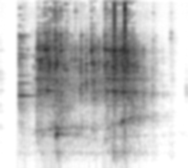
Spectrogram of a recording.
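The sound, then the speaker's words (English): Ice cubes clink and rattle into a mixing glass holding a cocktail with cherry liqueur and absinthe, in a quick cluster of bright, hard knocks, with a louder burst of clatter near the end before it stops. No voices. “Finally, we're going to add some ice.”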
